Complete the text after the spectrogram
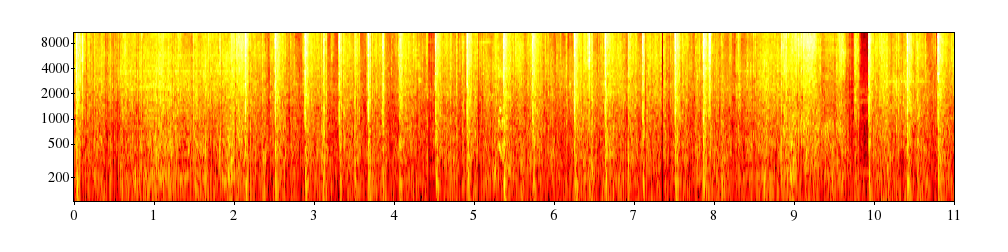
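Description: Guns fire rapid bursts of shots.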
